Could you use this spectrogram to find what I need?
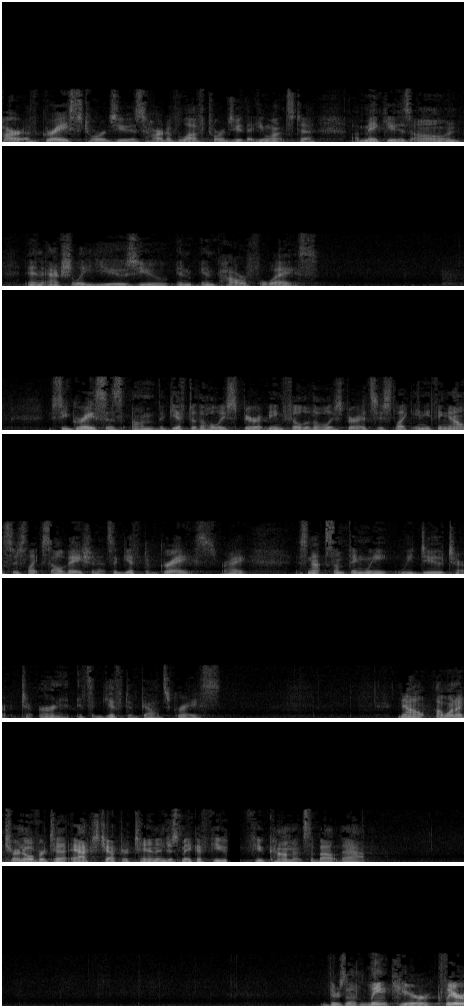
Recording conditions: large echoing room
